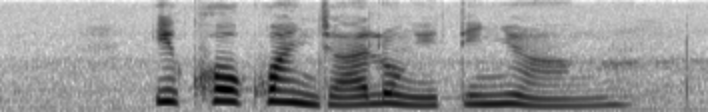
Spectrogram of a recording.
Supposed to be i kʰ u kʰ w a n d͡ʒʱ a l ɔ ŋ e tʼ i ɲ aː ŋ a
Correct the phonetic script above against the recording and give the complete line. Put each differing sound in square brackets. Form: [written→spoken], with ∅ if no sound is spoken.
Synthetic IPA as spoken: i kʰ [u→ɔ] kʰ w a n d͡ʒʱ a l ɔ ŋ e tʼ i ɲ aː ŋ a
